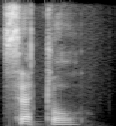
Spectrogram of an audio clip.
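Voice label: "settle", British English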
